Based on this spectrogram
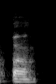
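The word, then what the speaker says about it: pain: Pan a gente fala pan, como se fosse a palavra, o início da palavra mãe, a gente fala mã e mãe. Então, esse pan aqui é a mesma coisa.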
